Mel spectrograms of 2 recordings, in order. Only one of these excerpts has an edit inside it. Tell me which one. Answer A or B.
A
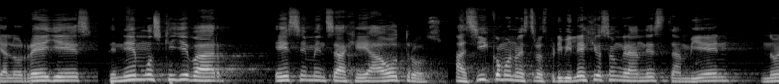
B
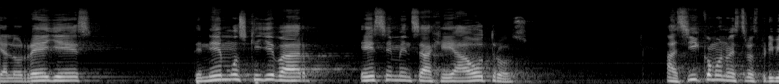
A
